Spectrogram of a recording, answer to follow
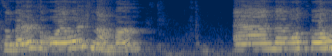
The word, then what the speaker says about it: Euler: Remember, the name is pronounced not like we want to read it. Euler.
